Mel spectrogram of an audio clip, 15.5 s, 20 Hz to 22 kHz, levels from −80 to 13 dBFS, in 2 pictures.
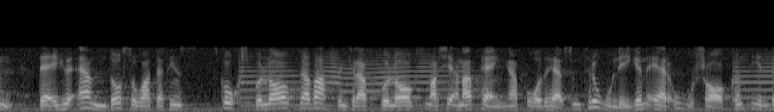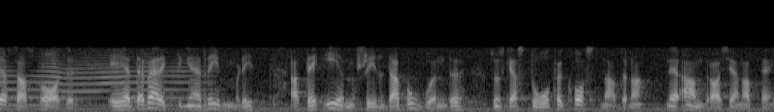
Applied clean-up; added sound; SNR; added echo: none; Trumpet; 14 dB; none.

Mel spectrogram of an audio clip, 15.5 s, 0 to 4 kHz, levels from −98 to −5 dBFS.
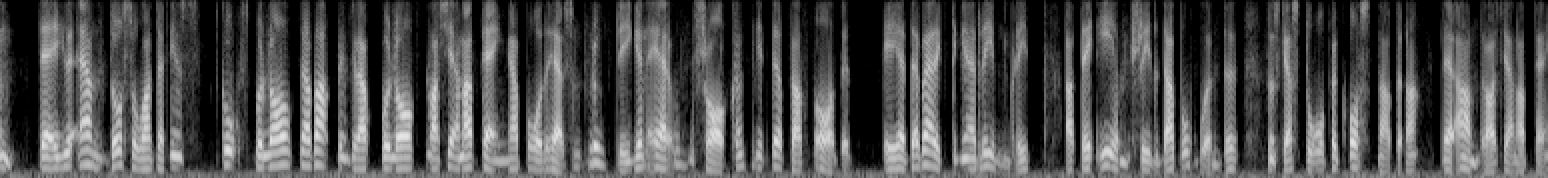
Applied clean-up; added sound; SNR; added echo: neural diffusion model UNIVERSE++.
